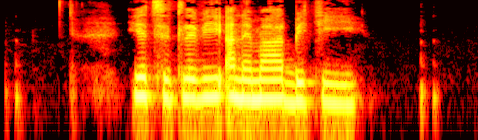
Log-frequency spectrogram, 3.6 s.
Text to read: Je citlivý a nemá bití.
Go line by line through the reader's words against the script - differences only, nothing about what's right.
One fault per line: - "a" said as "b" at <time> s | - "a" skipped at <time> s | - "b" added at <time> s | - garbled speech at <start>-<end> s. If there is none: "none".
none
